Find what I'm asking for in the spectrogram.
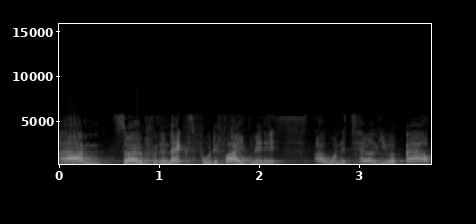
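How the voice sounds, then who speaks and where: In a room with audible echo, a man speaks at a medium pitch and a moderate pace with fairly even intonation. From UK. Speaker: lecturer, former TV presenter. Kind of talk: lecture.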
